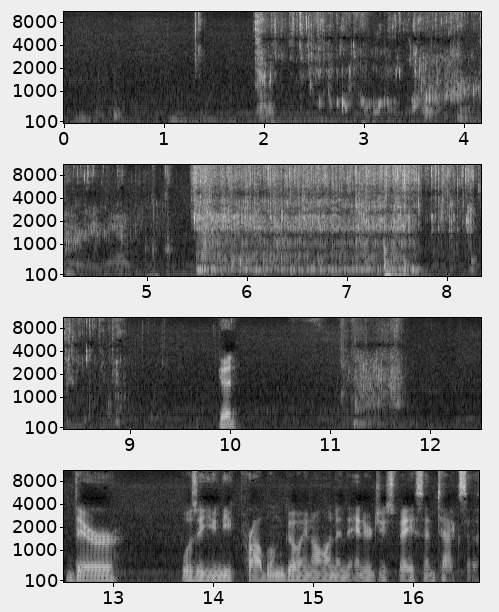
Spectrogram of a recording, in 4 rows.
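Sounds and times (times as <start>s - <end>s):
water pouring from a dispenser into a glass: 1.9s - 9.0s
speech: 2.0s - 2.3s, 9.9s - 10.2s, 12.6s - 13.1s, 13.7s - 16.6s.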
